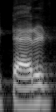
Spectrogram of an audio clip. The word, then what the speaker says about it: tarot: टैरेट card reading बोलते क्या, टैरेट बोलते हैं, टैरो बोलते हैं, टैरो। टैरो। टैरो टैरो spelling तो टैरेट है ना?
